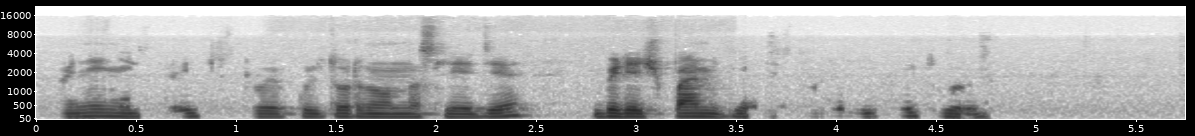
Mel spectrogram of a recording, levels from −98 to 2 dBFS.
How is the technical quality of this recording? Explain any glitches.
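The recording is impaired by echo-cancellation trouble in two forms, both clustered where two talkers overlap.

Speech suppressed in double talk occurs at 0.00–0.22 s, 0.49–1.11 s and 3.49–4.76 s. The talker dips by around 20 to 30 dB, deepest in the last stretch. This is likely an echo canceller ducking everything while both sides talk.

The other side's voice leaking through appears at 0.44–0.48 s, 3.51–3.60 s and 4.72–4.78 s as brief scraps of a second voice, about 10 to 35 dB below the talker. This is likely residual loudspeaker echo the canceller missed. Unlike room reverberation, it is a separate voice rather than a tail of the talker's own.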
